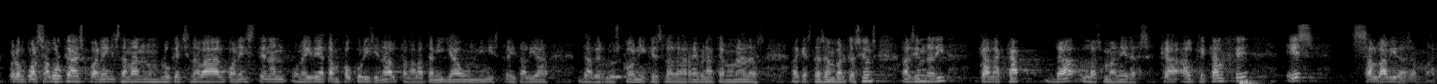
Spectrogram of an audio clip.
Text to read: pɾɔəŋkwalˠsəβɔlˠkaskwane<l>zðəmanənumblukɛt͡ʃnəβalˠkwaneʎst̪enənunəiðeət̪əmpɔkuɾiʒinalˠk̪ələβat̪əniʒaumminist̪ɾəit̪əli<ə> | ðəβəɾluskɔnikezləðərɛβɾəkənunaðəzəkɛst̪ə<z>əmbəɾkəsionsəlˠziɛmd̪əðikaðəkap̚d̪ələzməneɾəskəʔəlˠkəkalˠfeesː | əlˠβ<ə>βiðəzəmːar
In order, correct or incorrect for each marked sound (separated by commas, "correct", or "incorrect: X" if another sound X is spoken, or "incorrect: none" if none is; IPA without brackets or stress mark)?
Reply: incorrect: ʎ, incorrect: a, correct, incorrect: a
